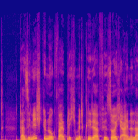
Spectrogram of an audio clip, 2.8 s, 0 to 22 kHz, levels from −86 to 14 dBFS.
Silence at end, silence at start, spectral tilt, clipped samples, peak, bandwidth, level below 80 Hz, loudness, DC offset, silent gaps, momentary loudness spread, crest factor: 0 s; 0 s; -4.5 dB/octave; under 0.1%; 0 dBFS; 18 kHz; -40 dBFS; -15 LUFS; under 0.1%; none; 4 LU; 14 dB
